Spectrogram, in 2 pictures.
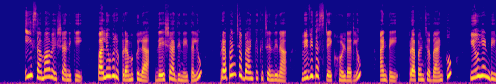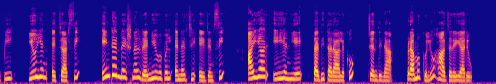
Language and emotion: Telugu, neutral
